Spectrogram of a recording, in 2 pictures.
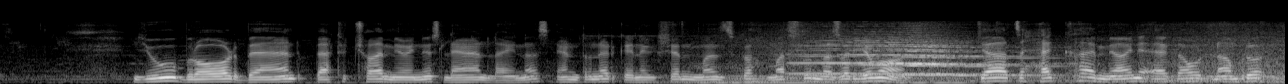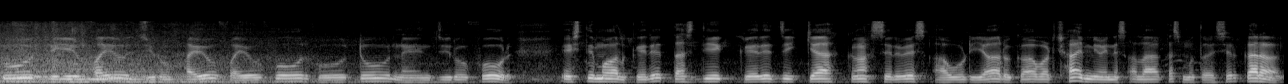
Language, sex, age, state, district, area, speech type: Kashmiri, male, 18-30, Jammu and Kashmir, Bandipora, rural, read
